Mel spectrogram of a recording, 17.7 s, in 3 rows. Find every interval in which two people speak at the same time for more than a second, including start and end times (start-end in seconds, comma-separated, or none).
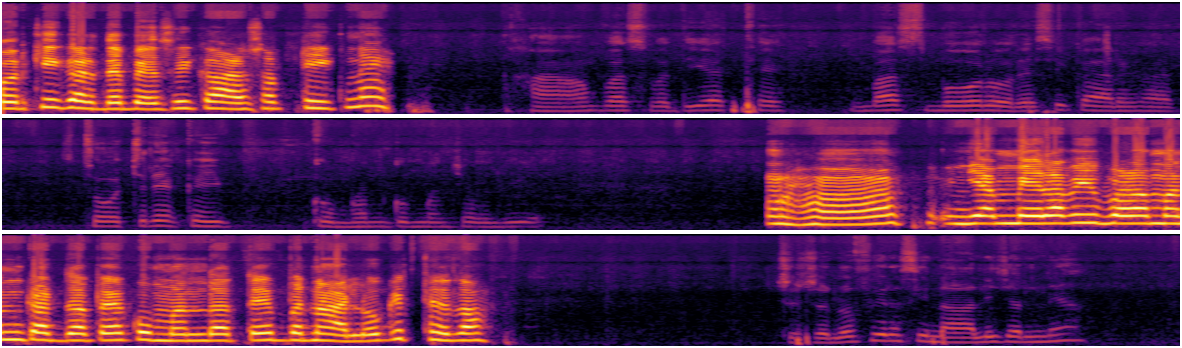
none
